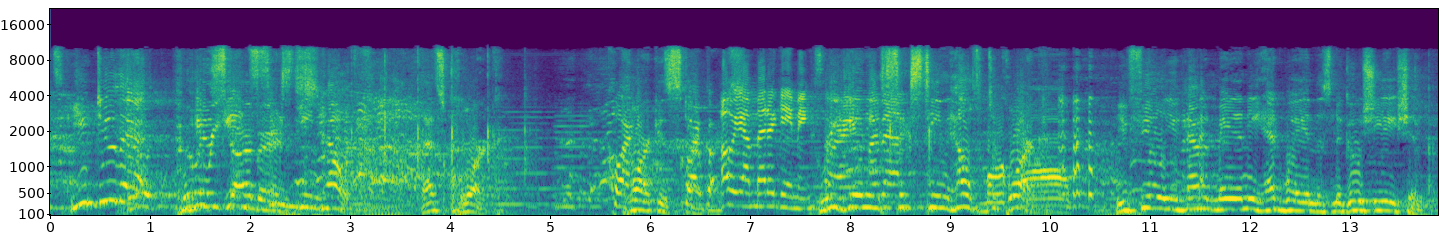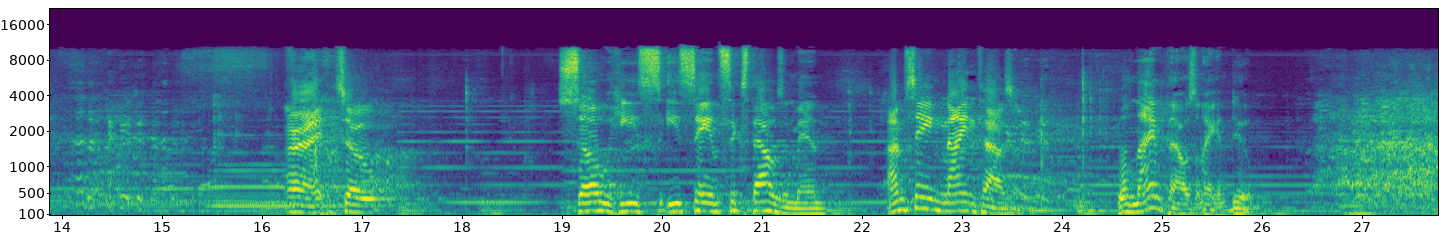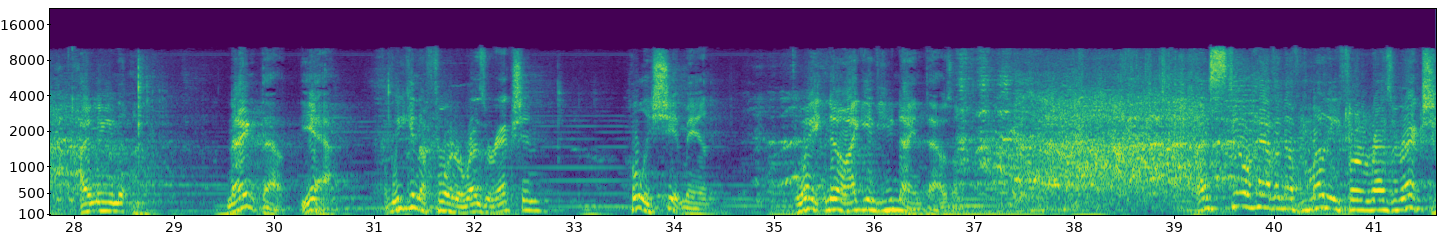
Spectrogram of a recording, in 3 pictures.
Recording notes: Harmontown is live from Chicago. A live organist!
